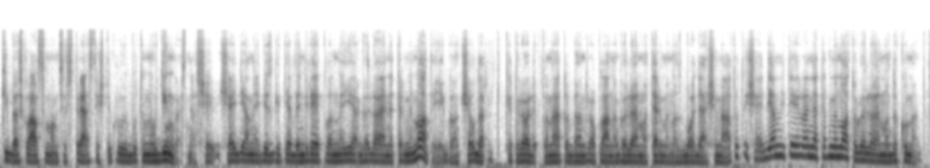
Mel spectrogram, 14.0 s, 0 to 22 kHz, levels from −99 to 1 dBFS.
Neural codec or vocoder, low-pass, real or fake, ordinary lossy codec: autoencoder, 48 kHz, 128 numbers a frame, DAC-VAE, trained on Japanese speech; 10.8 kHz; fake; Opus, 16 kbps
